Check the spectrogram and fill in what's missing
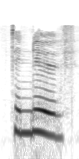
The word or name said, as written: Deneuve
